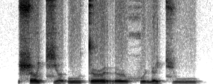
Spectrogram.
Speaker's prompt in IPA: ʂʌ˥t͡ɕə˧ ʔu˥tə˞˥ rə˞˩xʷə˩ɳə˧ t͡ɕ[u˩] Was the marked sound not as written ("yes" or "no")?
no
